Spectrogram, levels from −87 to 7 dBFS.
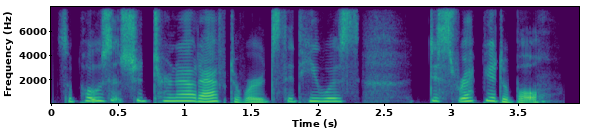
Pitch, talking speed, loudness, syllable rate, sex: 245 Hz, 135 wpm, -20 LUFS, 5.7 syllables/s, female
